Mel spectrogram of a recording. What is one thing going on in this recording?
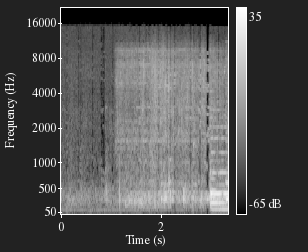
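Water runs from a tap with a steady hiss.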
